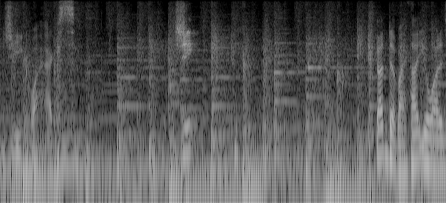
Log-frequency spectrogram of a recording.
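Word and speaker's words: GQuuuuuuX: They say to pronounce it G-Quacks.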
